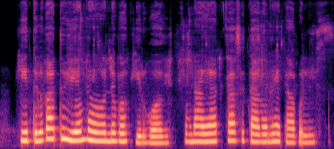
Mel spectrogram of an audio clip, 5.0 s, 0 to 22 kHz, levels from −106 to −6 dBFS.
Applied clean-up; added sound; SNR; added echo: neural mask model Resemble Enhance denoiser.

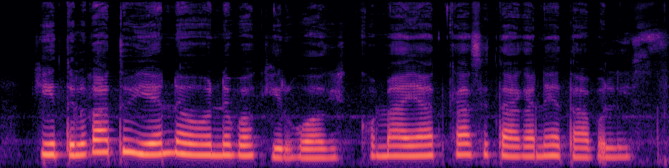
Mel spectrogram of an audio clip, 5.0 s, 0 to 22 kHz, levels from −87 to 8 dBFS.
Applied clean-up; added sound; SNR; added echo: none; none; none; none.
